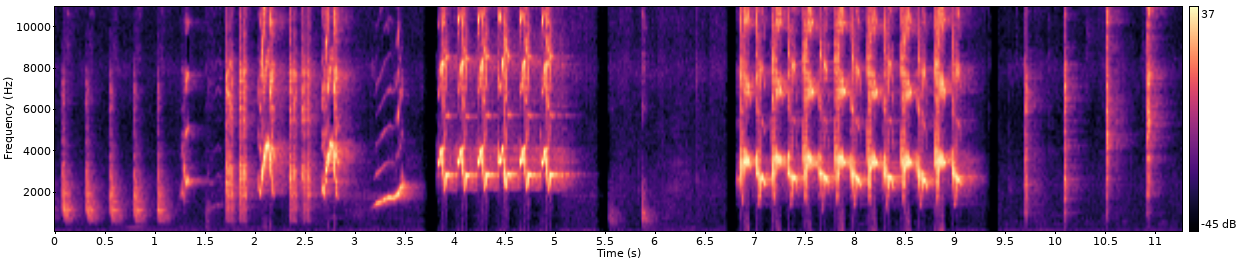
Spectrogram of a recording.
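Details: Black-winged myna singing with a full 'isian' repertoire, used as a lure and master to prompt stalled birds. Rapid clicking ticks open, then harsh chattering bursts, a rising whistle, a long loud run of sharp repeated chips and scattered clicks.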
